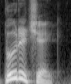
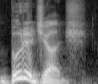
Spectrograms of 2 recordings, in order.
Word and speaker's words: Buttigieg: It should be pronounced Buttigieg. Buttigieg. Okay.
